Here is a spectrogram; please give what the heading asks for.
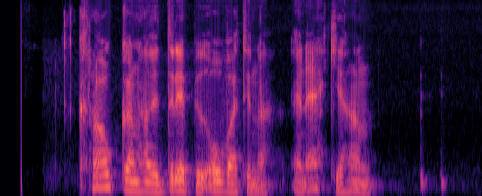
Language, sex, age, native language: Icelandic, male, 40-49, Icelandic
